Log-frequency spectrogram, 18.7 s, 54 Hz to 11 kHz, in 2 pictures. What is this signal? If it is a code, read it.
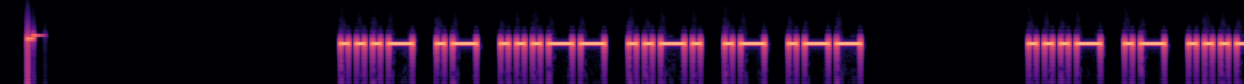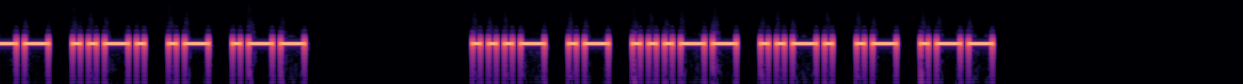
Morse code, heard as a keyed tone, about 20 wpm, 700 Hz. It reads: VA3FAW VA3FAW VA3FAW
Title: DXCC-100 Call Signs - 6 Characters - Repeated 3x - 20wpm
